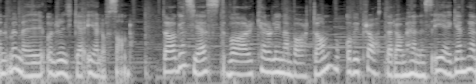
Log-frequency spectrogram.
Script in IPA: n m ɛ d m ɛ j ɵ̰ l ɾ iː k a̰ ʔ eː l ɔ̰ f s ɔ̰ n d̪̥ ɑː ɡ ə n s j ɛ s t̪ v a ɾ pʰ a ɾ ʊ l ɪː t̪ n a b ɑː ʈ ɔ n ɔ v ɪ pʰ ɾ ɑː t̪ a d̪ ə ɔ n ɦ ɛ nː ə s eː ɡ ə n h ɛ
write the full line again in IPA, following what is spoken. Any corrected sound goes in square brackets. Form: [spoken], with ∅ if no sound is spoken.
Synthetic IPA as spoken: n m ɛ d m ɛ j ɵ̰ l ɾ iː k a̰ ʔ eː l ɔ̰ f s ɔ̰ n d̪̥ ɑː ɡ ə n s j ɛ s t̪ v a ɾ [kʰ] a ɾ ʊ l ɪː [∅] n a b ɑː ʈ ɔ n ɔ v ɪ pʰ ɾ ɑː t̪ a d̪ ə ɔ [m] ɦ ɛ nː ə s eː ɡ ə n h ɛ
